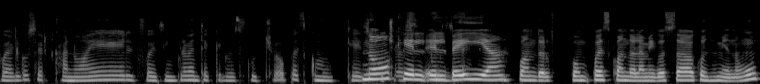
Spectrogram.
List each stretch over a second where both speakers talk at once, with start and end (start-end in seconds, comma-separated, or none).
3.6-5.1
